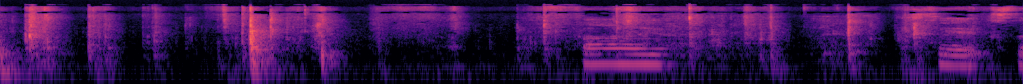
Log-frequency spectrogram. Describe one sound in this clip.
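Cards shuffle and flick in a woman's hands.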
